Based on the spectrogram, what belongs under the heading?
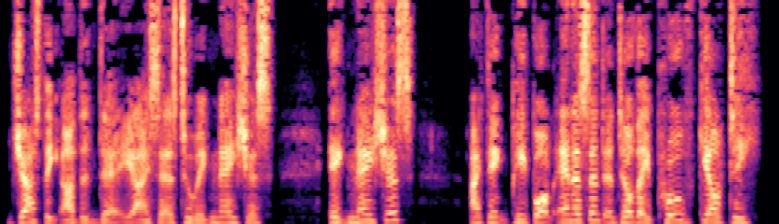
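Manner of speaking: high-pitched New Orleans mother; earnest older local woman. Acted. Mother repeating what she told her son, earnest.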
